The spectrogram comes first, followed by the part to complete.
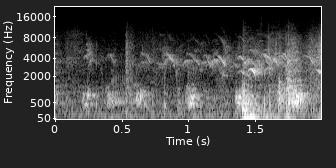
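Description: A hen clucking amid many short, high peeps from the ducklings she is brooding, with a fuller call about one and a half seconds in.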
